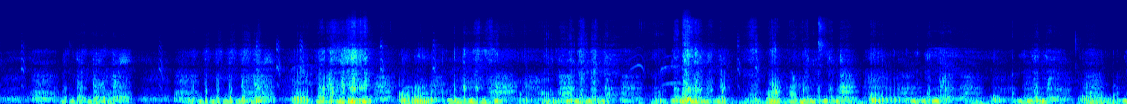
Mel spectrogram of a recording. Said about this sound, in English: This is a bear fight. Look at her breathing. It sounds like a fucking dinosaur of Jurassic Park.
